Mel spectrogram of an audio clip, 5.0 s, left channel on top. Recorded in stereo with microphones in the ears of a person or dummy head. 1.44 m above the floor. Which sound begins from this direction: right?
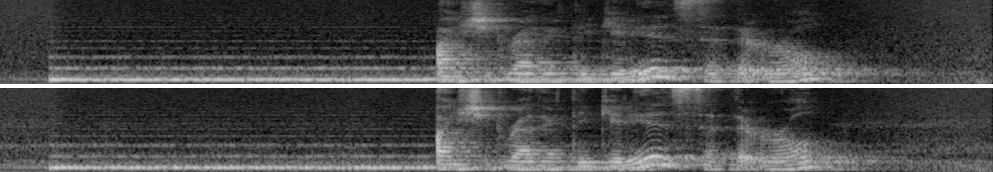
A woman speaking, at 2.2 s.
